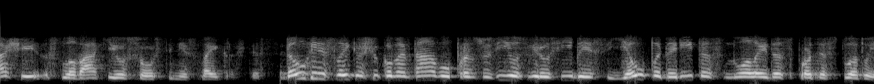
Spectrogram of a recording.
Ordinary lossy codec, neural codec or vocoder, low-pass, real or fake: AAC, 24 kbps; vocoder, 24 kHz, 100 mel bands, Vocos; 5.4 kHz; fake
